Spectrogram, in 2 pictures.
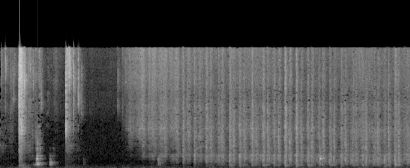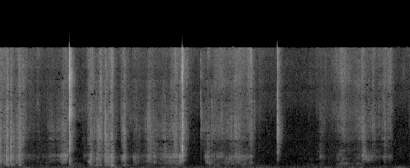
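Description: Wet shaving brush loading a tub of Stirling shaving soap. A few sharp splats and taps come in the first second and a half, then a dense, crackly swish of bristles swirling on the soap runs for about six seconds. Shorter, intermittent swirls follow as the lather builds.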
